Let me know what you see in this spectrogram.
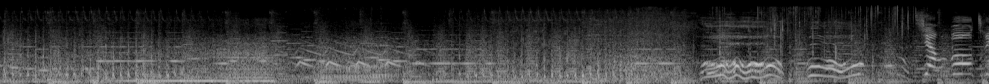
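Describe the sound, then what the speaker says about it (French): Cartoon helicopter from Fireman Sam during a rescue, its rotor chopping steadily under a busy soundtrack of music and effects, with brief cartoon squeals and whoops near the end. "Elvis, rejoins Tom et prenez l'hélicoptère."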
